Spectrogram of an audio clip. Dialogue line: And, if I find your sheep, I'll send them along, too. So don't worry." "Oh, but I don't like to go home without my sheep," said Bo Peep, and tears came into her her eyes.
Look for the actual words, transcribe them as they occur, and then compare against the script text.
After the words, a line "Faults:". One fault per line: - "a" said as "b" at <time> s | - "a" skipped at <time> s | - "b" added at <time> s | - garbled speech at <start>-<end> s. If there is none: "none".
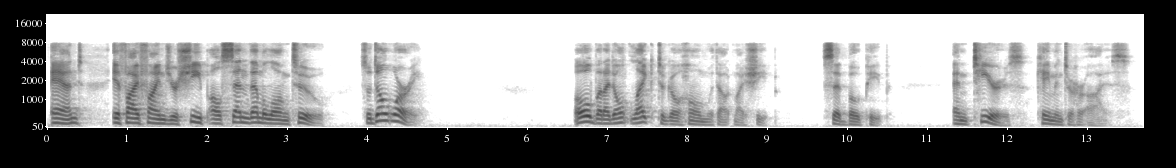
And, if I find your sheep, I'll send them along, too. So don't worry." "Oh, but I don't like to go home without my sheep," said Bo Peep, and tears came into her eyes.
Faults:
- "her" skipped at 13.0 s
